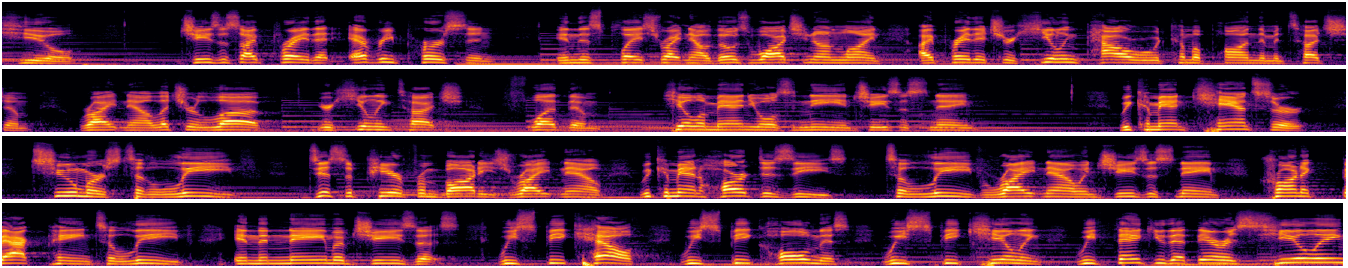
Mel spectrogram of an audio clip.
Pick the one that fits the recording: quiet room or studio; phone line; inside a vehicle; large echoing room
large echoing room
